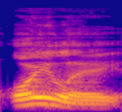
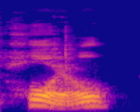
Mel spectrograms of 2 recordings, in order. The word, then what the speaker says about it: Hoyle: And it was only until the 1930s and 40s that a really remarkable man named Rafael Larco Oile, is the Spanish pronunciation, we would pronounce it Hoyle, who was a hacienda owner in the Moche Valley.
